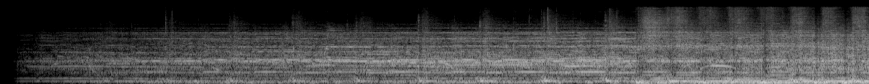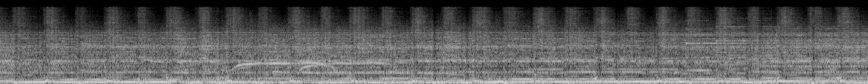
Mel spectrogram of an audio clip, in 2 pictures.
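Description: Live rock band heard from the audience in an open-air venue, the sound fading up from silence at the start. A steady beat comes first, and about six seconds in the full band enters with heavy bass and guitars.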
